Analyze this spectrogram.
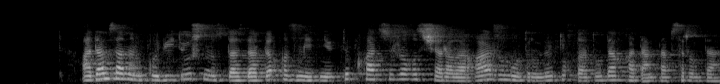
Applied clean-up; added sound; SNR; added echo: neural separator model SepFormer DNS4.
